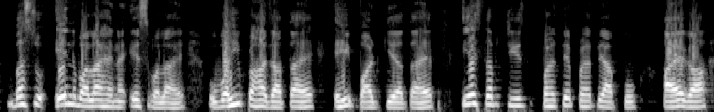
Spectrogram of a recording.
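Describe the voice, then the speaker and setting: A man's voice: high-pitched, mellow. A man teaching a class, who quizzes the students, answers his own questions and repeats each point, calling students by affectionate terms. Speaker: English teacher.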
